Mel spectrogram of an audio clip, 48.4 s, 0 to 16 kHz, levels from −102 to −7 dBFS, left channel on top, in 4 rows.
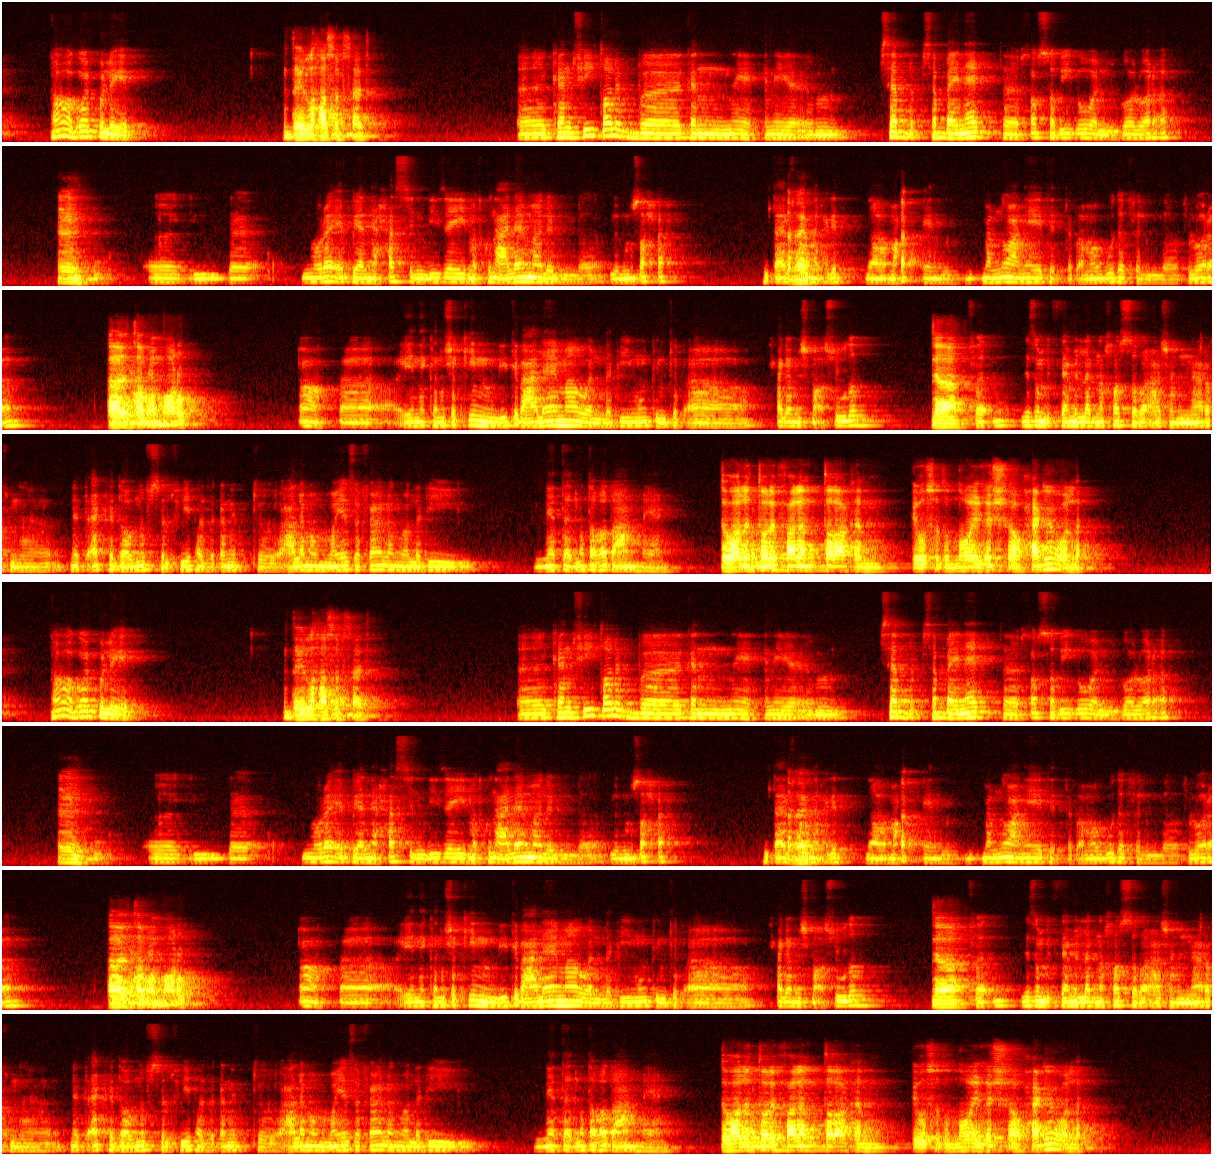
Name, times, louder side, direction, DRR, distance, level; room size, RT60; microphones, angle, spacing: voice 1, 0.5-1.3 3.3-3.4 5.2-8.4 8.8-11.7 13.0-13.1 13.6-14.7 15.1-18.8 19.8-20.5 20.7-24.4 25.3-25.9 27.2-32.9 33.9-41.0 41.6-43.0 43.8-44.1, left 1 dB, 10° left, 6 dB, 0.4 m, -26 dB
voice 2, 2.8-3.6 12.7-12.9 20.0-20.2 25.3-26.0 33.5-33.8 43.5-45.1 45.4-47.1, left 2 dB, 50° left, 8 dB, 0.8 m, -20 dB
11.5 x 8.5 x 4.1 m, 0.75 s
head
